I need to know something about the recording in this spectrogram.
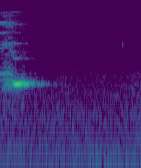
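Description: A woman's short high-pitched 'ooh' of delight, held about half a second and falling slightly in pitch.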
